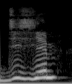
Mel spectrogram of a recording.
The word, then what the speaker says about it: dixième: Alors que l'on dit une dizaine avec un Z et on écrit un dixième que l'on écrit X mais qu'on prononce Z.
